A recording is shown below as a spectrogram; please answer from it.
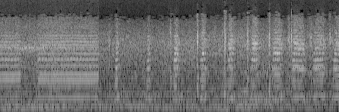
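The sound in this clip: Car horns honking in slow holiday road traffic after lockdown: a long steady horn blast at the start, then continuous engine and traffic noise with a few shorter toots breaking through.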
